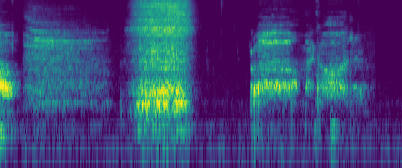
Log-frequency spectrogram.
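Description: A woman's sharp, breathy breaths, three in a row with the loudest in the middle, from the pain of pulling out her own nose stitches.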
